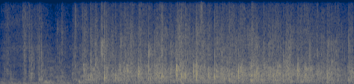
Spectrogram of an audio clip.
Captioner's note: audience applauds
